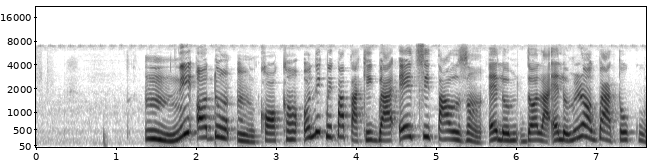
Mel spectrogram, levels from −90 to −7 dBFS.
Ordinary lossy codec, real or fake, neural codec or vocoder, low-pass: none; real; none; 7.2 kHz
